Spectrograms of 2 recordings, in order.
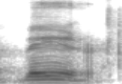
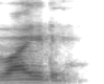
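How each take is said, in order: First: The name is said in its original foreign way. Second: The name is read following its Spanish spelling. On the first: The speaker calls it right. "se pronuncia Bear" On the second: The speaker calls it wrong. "no se pronuncia Baire"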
